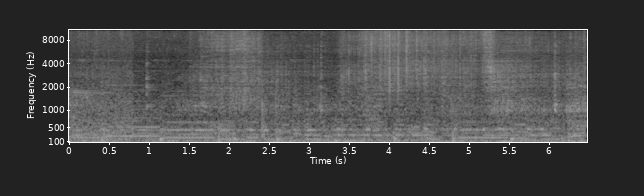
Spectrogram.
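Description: A stuffed cauliflower paratha cooks in oil on a pan over low flame, giving a dense, continuous sizzle and crackle with faint stirring or scraping, close and steady with no voices.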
